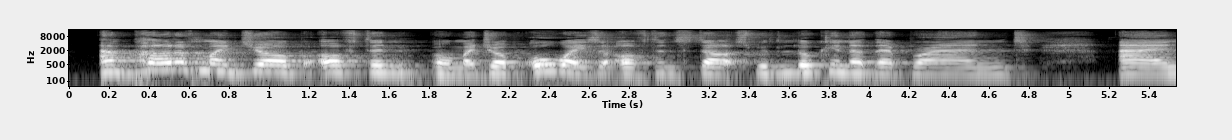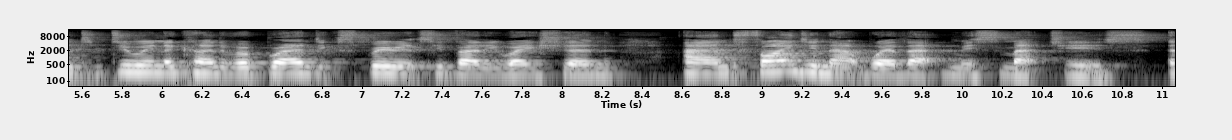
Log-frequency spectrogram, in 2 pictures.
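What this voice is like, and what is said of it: English accent. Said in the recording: “an English accent”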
